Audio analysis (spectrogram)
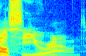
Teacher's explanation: notice how all the words in the phrase are linked together with no pause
